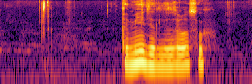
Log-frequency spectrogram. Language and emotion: Russian, neutral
